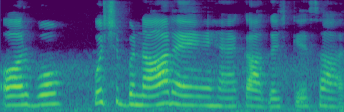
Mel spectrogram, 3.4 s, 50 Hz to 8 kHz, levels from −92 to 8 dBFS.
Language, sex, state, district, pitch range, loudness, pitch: Hindi, female, Punjab, Pathankot, 225-270 Hz, -17 LUFS, 245 Hz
